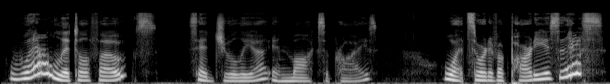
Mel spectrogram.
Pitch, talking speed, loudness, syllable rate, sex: 220 Hz, 145 wpm, -16 LUFS, 4.2 syllables/s, female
